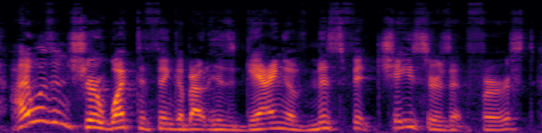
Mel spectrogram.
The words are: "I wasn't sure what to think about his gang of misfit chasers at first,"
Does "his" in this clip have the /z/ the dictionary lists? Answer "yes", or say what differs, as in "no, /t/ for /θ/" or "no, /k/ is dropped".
yes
